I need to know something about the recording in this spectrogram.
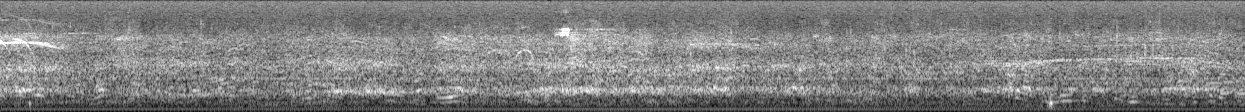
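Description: A large stadium crowd roars and chants steadily.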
